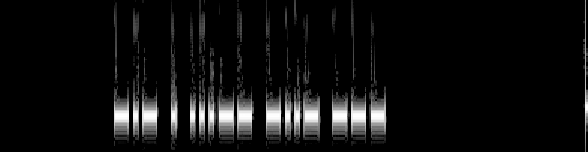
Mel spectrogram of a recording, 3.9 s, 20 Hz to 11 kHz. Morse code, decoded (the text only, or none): KE3XO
